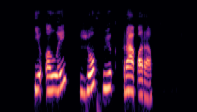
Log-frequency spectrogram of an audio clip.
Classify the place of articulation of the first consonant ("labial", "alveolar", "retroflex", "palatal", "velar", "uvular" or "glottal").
uvular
